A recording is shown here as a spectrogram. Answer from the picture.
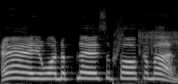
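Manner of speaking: put-on Jamaican accent. Retelling a joke someone made about Pokemon: Jamaican accent. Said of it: "Pokemon just sounds like a Jamaican".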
